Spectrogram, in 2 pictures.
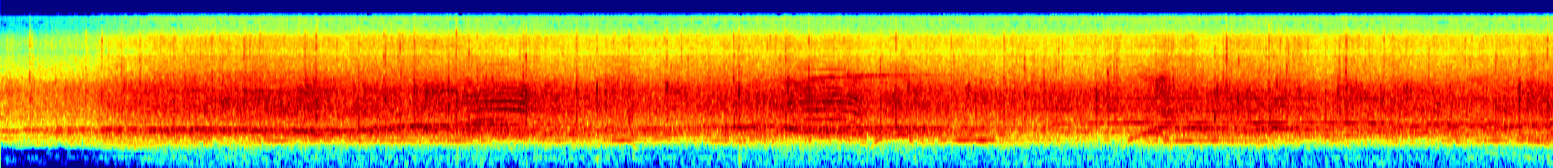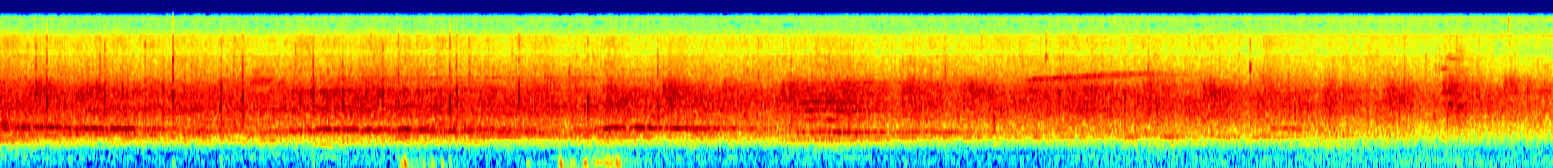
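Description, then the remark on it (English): A church audience claps steadily and loudly for over twenty seconds as a clap offering to the Lord, a dense wash of applause with faint cheering and voices mixed in, sustained at an even level throughout. “Does somebody want to give the Lord a clap offering now?”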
